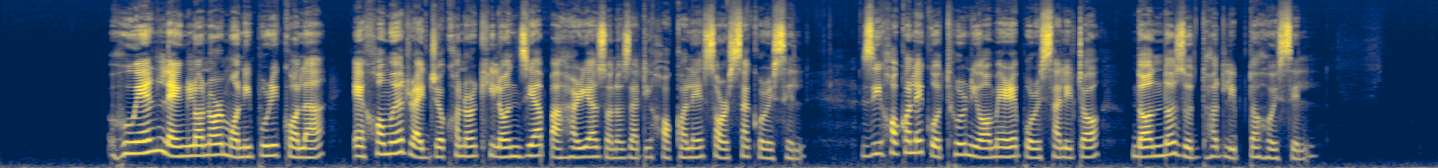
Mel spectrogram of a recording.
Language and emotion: Assamese, neutral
